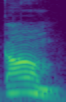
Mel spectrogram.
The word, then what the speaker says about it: calm: जैसे PALM बोलते हैं पाम, हथेली, तो यहाँ पे एल साइलेंट। CALM बोलते हैं काम, काम मतलब शांत।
